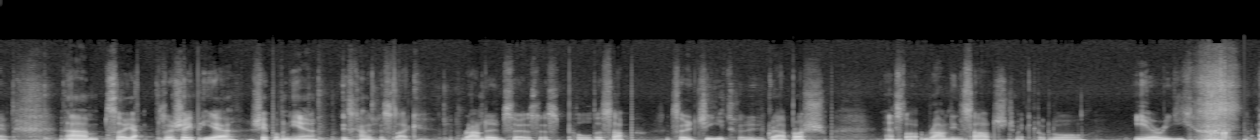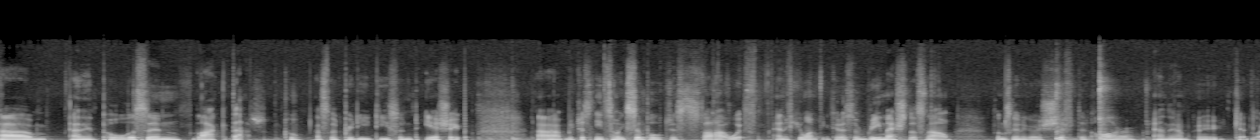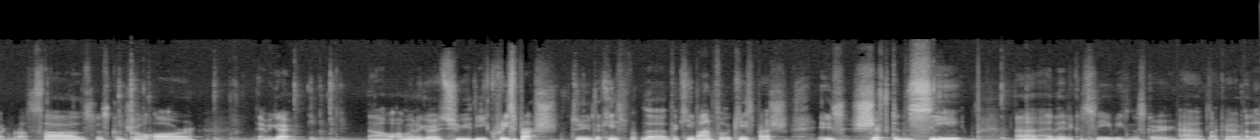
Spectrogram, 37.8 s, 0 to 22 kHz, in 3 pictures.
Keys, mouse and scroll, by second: 0.8-2.2 middle drag, 2.7 alt+middle click, 3.2 shift+middle click, 3.7 f, 4.2 shift+middle click, 4.4 f, 4.8 f, 5.2-9.6 drag, 9.6 f, 10.0-12.4 drag, 12.4 shift+middle click, 13.1-14.5 drag, 14.5-16.3 middle drag, 17.0 alt+middle click, 17.5-21.1 ctrl+shift+middle drag, 23.6 shift+r, 26.5 ctrl+r, 26.9 middle click, 27.8 alt+middle click, 28.3 shift+c, 28.5 f, 34.5 shift+c, 34.9-36.9 middle drag, 36.9 click, 37.6 ctrl+z.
